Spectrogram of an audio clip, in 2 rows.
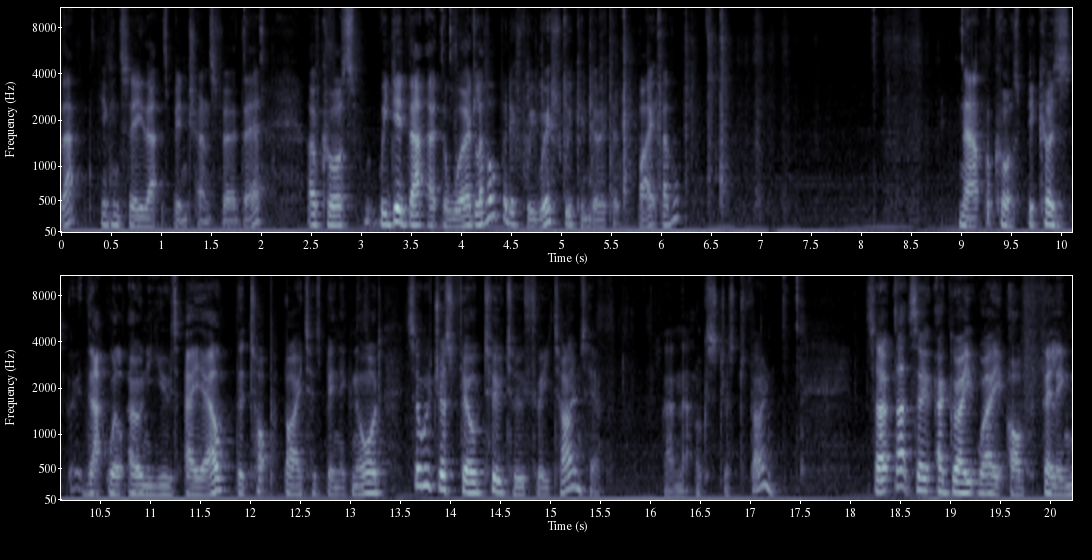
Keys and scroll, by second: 4.9 ;, 5.1 Down, 5.8 F6, 6.4 Return.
